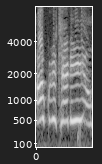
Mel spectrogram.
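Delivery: very high-pitched voice. Repeating a promoter's quote in that exact voice: imitating Dixie Carter. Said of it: "in that exact voice".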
